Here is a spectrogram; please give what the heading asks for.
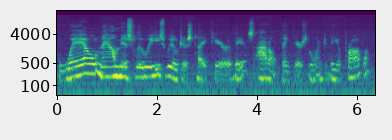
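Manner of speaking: slow, lightly voiced Southern gentleman; Southern drawl. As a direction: ease into a mild Southern senator's drawl. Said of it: "in his wonderful Southern drawl".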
